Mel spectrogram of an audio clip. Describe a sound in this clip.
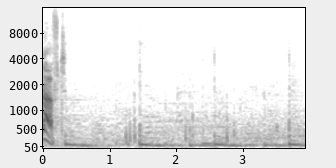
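Footsteps tap on a stone floor in a large echoing hall.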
